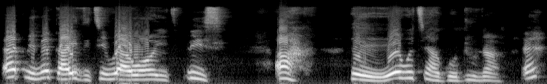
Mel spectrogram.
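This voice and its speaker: A woman's voice: fairly high pitch, expressive, a little mellow, no room sound. A woman acting a hungry, long-suffering mother in a film drama, pleading repetitively and plaintively with a Nigerian accent. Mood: desperate begging. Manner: plaintive, repetitive begging with drawn-out wails.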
